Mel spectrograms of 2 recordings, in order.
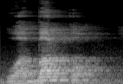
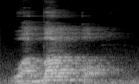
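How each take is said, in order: Both takes have the same delivery.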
